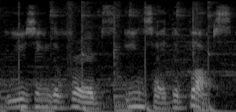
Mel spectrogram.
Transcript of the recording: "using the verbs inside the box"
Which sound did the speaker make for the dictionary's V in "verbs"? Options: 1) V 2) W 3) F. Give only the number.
1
